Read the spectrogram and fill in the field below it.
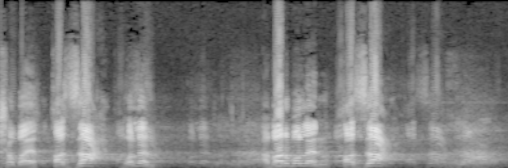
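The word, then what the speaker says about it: قزع: বলেন আমার সাথে সবাই, কাজা বলেন, আবার বলেন কাজা, কফ জা আইন বানানটা কাজা বলেন।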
